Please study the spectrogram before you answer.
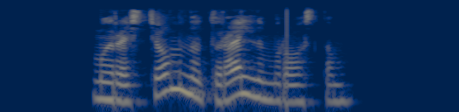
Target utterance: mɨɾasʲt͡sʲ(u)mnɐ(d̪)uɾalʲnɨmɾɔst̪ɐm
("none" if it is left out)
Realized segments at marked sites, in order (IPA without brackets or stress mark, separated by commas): ɔ, t̪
